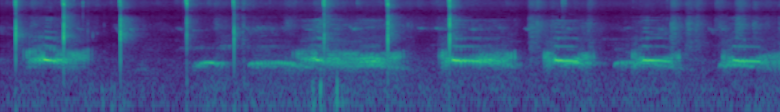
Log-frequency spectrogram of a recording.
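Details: Male zebra dove kept in a bamboo cage, in breeding condition, stroked by its owner's fingers to prompt cooing; soft rolling coos in a loose series, mixed with sharp clicking and snapping sounds from the handling.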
